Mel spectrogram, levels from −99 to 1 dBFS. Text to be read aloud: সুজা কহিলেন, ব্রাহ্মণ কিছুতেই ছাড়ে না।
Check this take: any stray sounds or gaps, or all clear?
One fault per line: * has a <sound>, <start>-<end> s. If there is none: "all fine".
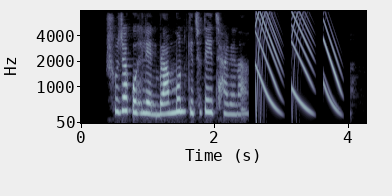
* has a chirp, 2.6-3.9 s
